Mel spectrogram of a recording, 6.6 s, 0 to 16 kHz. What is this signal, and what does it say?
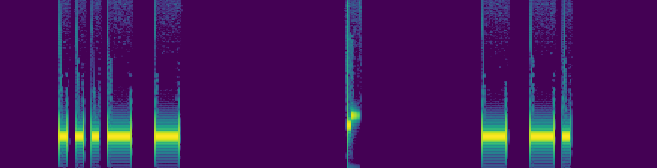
Morse code, heard as a keyed tone, about 15 wpm, 700 Hz. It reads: VT TN
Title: US States and Canadian Provinces 15wpm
